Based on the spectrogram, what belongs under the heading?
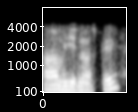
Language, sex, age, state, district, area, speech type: Hindi, male, 30-45, Uttar Pradesh, Jaunpur, rural, conversation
